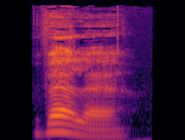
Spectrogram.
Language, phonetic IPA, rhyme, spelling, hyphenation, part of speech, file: Hungarian, [ˈvɛlɛ], -lɛ, vele, ve‧le, pronoun, Hu-vele.ogg
- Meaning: with him/her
